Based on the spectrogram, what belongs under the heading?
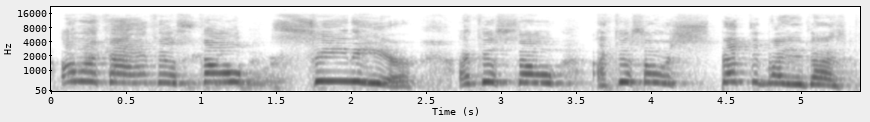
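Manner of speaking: very high, slow, gushing mock girl voice. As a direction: gush like you finally feel respected.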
